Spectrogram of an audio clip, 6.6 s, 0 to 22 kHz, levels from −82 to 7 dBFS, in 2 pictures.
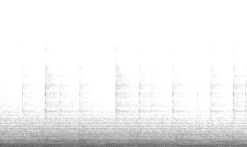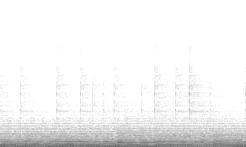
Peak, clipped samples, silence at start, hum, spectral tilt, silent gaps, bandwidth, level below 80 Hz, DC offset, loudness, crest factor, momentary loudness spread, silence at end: -18 dBFS; under 0.1%; 0 s; none; -8.5 dB/octave; none; 12 kHz; -44 dBFS; under 0.1%; -32 LUFS; 14 dB; 6 LU; 0 s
